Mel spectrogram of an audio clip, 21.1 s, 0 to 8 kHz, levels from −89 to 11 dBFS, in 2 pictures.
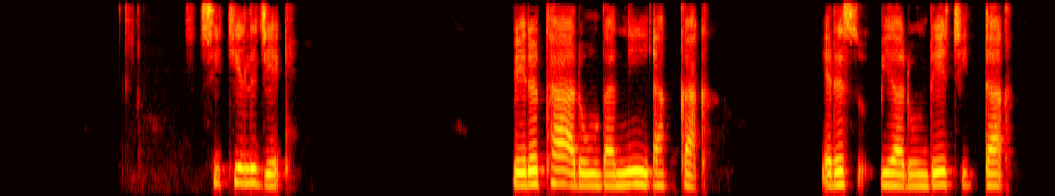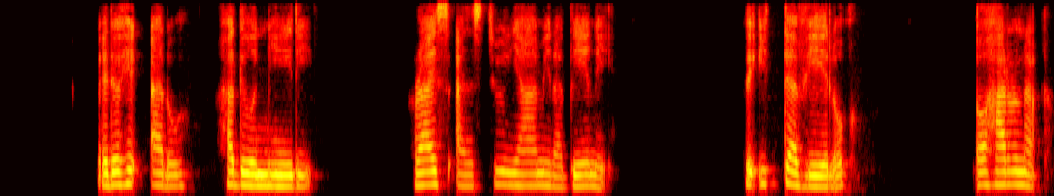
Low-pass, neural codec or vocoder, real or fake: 7.2 kHz; codec, 24 kHz, 0.9 kbps, WavTokenizer, medium speech release version 2; fake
